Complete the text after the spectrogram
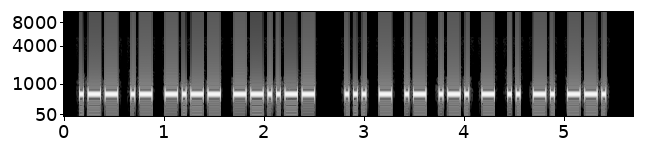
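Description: Morse code, heard as a keyed tone, about 28 wpm, 600 Hz. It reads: WAY, STARTING
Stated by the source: Morse code practice at 28 wpm, text of Ken Follett's novel Never in English, from CW med Gnister.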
